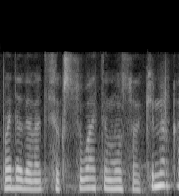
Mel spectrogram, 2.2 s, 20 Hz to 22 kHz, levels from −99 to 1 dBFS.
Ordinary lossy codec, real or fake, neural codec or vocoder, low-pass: AAC, 32 kbps; fake; codec, 16 kHz, 2 kbps, FreqCodec, larger model; 7.2 kHz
